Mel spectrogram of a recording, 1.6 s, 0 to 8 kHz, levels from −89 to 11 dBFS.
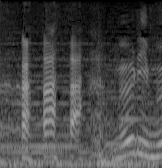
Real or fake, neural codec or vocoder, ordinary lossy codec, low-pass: real; none; none; none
